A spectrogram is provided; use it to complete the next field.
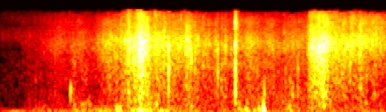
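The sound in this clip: Soft footsteps sound on an uphill mountain path while searching for tonewood near Mittenwald, a few faint crunching steps with light rustling.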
